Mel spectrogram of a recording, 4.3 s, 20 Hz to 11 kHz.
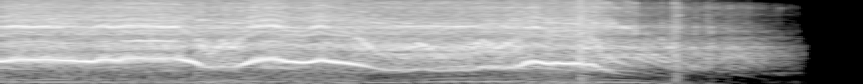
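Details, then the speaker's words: WLToys V262 Cyclone quadcopter in flight: high whining drone buzz with a wavering squeal near 1 kHz from one failing brushed motor, fixed by replacing the motor. "well I don't know if you hear it or not but I got a motor going bad on me oh well that's the end of that flight"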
